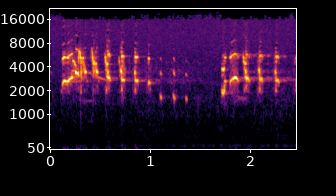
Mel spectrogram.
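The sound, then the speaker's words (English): A bald eagle's typical call: thin, high chattering piping notes in two bursts. The first series trails off into quieter, lower notes, and no other sound is present. “In reality, the typical call of a bald eagle sounds quite different, It sounds like this.”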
